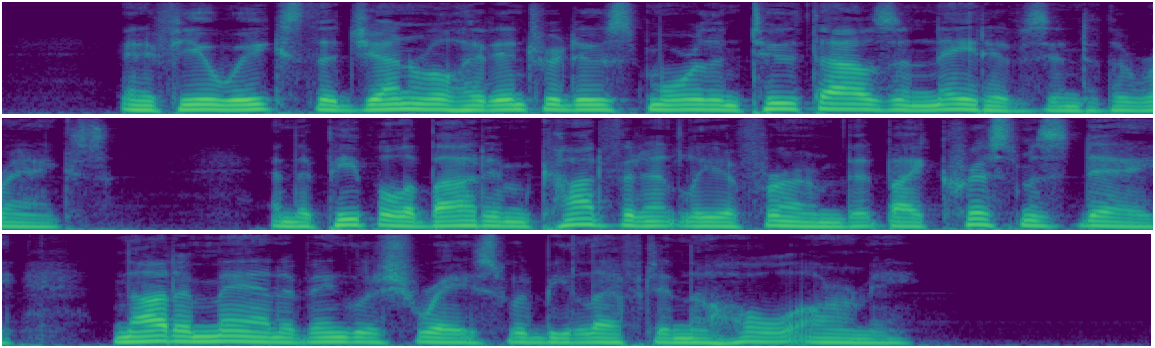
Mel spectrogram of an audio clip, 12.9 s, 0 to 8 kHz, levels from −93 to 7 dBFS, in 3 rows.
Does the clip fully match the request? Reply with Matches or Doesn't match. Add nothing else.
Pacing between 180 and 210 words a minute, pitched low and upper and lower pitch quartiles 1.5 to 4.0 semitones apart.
Matches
